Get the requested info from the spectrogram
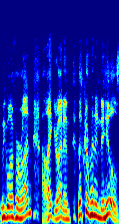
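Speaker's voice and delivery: hint of a dog pleading for a run; eager dog voice. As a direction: beg to go running like a happy dog. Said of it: "He's like".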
